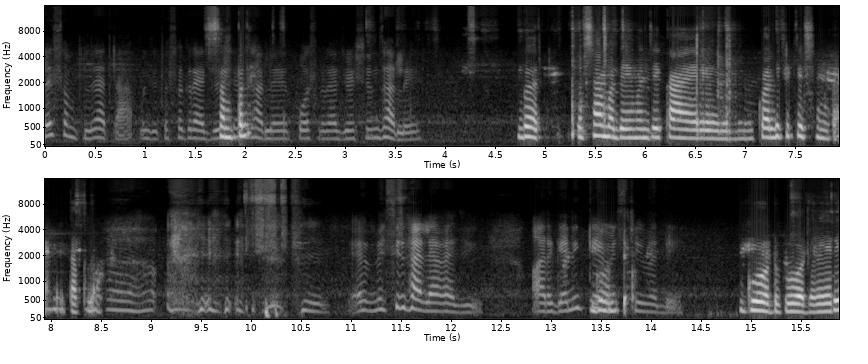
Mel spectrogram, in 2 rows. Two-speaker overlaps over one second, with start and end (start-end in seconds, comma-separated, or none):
none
